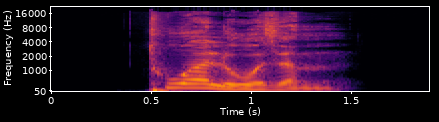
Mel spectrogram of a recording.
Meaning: strong dative masculine/neuter singular of torlos
- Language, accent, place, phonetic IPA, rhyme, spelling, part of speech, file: German, Germany, Berlin, [ˈtoːɐ̯loːzm̩], -oːɐ̯loːzm̩, torlosem, adjective, De-torlosem.ogg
